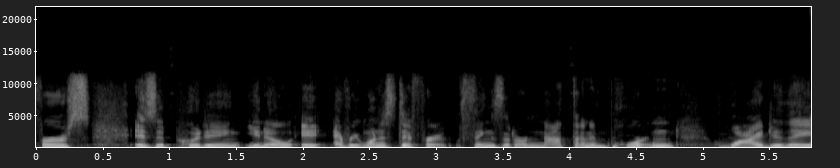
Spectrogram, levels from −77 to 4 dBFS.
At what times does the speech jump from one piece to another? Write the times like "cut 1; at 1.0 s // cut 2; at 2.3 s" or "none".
cut 1; at 3.2 s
